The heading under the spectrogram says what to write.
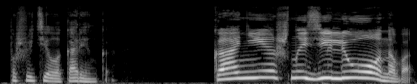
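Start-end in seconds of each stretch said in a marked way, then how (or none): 2.1-4.1 high, loud, slow announcement; proclaiming loudly. A narrator's reading. Father proclaiming toward the kitchen, loud and slow. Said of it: "возвестил в сторону кухни папа".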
